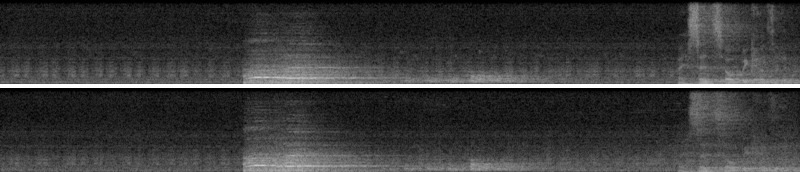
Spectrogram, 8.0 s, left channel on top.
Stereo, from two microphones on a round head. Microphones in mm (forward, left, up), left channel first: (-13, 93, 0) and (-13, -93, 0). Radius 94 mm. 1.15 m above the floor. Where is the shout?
35° right (ahead or behind), 0.6 m.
